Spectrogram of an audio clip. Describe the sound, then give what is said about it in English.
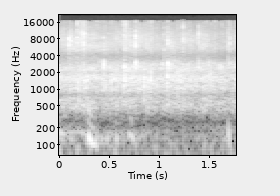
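A church audience claps steadily throughout as a preacher comes up to preach, a dense, continuous patter of many hands with no pauses and no speech over it. “Well, could we give him a big round of applause?”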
